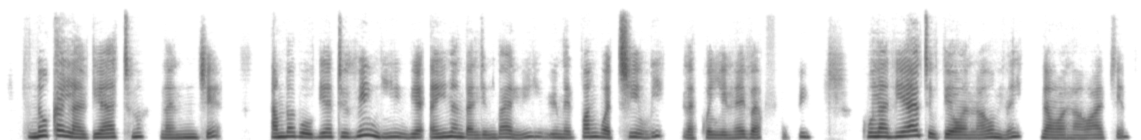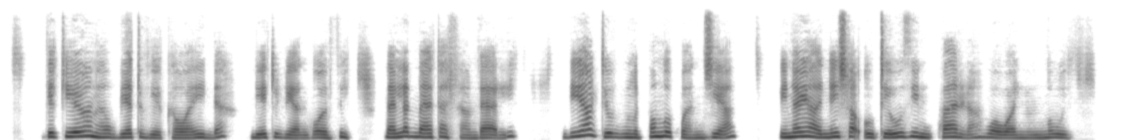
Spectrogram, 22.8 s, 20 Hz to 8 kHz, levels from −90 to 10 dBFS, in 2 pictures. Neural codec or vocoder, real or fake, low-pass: codec, 16 kHz, 0.5 kbps, FreqCodec, larger model; fake; 7.2 kHz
